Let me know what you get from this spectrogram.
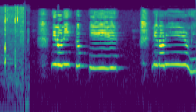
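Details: Domestic cat meowing indoors: a string of drawn-out, tonal meows, the first few short and steady, the last longer and dropping in pitch at its end, after a brief burst of voice and noise.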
